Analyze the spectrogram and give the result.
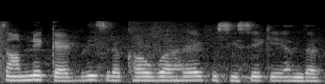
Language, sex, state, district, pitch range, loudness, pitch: Hindi, female, Jharkhand, Ranchi, 175-190 Hz, -16 LUFS, 185 Hz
